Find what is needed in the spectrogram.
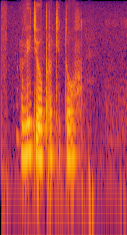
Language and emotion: Russian, neutral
